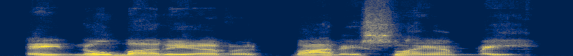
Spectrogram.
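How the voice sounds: At a moderate pace, a put-on character voice is performed. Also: man, medium pitch for a man.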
